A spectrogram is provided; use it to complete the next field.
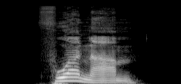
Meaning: first/third-person singular dependent preterite of vornehmen
- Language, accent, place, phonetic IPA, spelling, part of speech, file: German, Germany, Berlin, [ˈfoːɐ̯ˌnaːm], vornahm, verb, De-vornahm.ogg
